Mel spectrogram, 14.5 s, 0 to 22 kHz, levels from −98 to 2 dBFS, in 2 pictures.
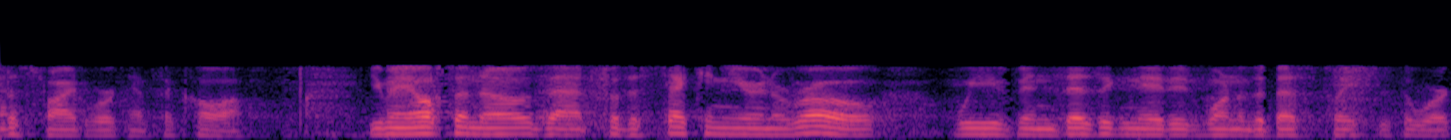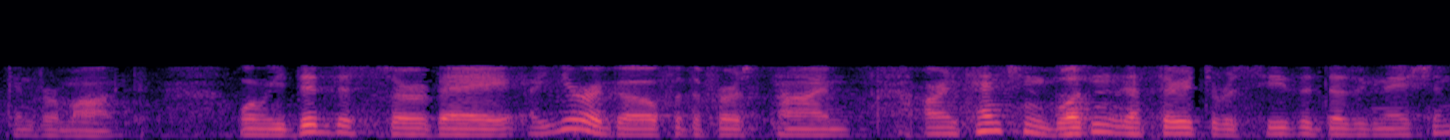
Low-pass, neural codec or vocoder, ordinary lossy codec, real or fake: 3.6 kHz; none; AAC, 16 kbps; real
